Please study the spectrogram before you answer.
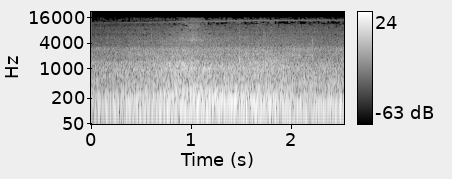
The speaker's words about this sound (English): Okay, I'm at the corner now waiting to cross to my building. And here we go. Crossing the street. Up the curb. Big truck on the left.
